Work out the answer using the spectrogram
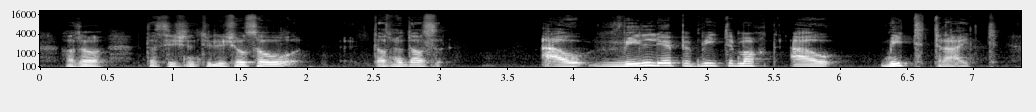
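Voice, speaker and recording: A man talks at medium pitch with lively intonation. His voice is somewhat breathy. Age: 60s. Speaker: family innkeeper. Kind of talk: casual chat.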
